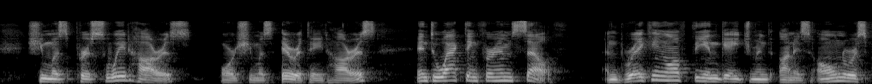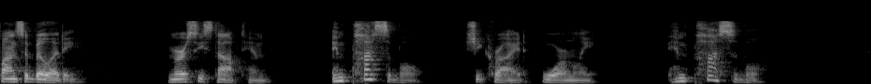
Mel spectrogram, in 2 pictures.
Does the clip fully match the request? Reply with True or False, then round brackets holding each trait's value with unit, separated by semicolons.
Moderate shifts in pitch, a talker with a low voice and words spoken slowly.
False (8.4 semitones; 130 Hz; 105 wpm)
